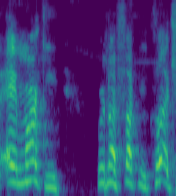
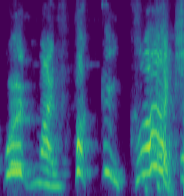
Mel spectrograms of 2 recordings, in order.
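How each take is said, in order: First: Raised-pitch retold confrontation; higher, testy acted question; annoyed demand. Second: High, loud, drawn-out yell; acted outburst, stretched and screamed out; furious yelled demand. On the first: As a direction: call him out, irritated but not yet yelling. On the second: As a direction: blow up, hammering each word slowly. Escalated repeat of the demand.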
